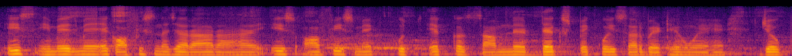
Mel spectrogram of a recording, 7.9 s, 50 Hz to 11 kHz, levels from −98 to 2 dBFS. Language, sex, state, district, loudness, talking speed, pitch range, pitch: Hindi, male, Uttar Pradesh, Etah, -26 LUFS, 180 wpm, 120-135 Hz, 125 Hz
